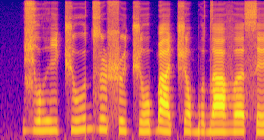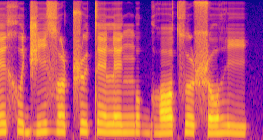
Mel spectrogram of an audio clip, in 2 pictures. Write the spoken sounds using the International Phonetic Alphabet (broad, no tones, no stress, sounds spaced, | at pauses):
ʑ o ɦ i t͡ʃ u d͡z ʉ ʂ ʉ t͡ʃ o ɓ a t͡ʃ ɔ b o d a v ɜ s e x ʊ d͡ʒ i z o ʈ͡ʂ ʉ t e l e ŋ o ɡʱ ɔ t͡s u ʂ o ɦ i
